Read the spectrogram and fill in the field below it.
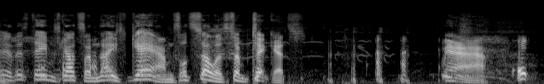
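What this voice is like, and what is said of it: Gangster voice, Groucho Marx-like. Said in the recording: “gangster voice is coming along really well ... That's like Groucho Marx.”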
